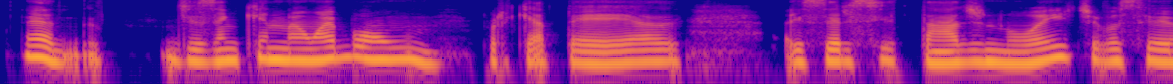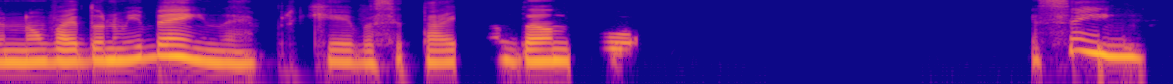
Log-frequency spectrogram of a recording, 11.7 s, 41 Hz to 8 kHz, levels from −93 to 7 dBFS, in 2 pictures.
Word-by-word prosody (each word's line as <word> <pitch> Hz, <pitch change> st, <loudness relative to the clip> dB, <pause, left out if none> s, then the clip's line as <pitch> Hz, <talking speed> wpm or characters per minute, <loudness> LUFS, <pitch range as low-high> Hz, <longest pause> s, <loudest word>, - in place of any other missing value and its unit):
É 225 Hz, -2 st, +5 dB, 0.6 s
dizem 180 Hz, -2 st, -1 dB
que 205 Hz, -, -4 dB
não 190 Hz, -1 st, +4 dB
é 200 Hz, -, +3 dB
bom 200 Hz, -5 st, +1 dB, 0.3 s
porque 175 Hz, -1 st, -7 dB
até 165 Hz, +2 st, -2 dB, 0.5 s
exercitar 170 Hz, -1 st, -2 dB
de 170 Hz, +1 st, -2 dB
noite 175 Hz, +7 st, 0 dB
você 180 Hz, -1 st, -2 dB
não 170 Hz, +1 st, +2 dB
vai 175 Hz, 0 st, +3 dB
dormir 190 Hz, +3 st, +2 dB
bem, 225 Hz, -4 st, +6 dB
né, 160 Hz, -2 st, -1 dB
porque 170 Hz, -1 st, -7 dB
você 160 Hz, -1 st, -7 dB
está 165 Hz, -, -4 dB
aí 170 Hz, -, 0 dB, 0.2 s
mandando 180 Hz, 0 st, +3 dB, 2.3 s
Sim. 260 Hz, -10 st, +4 dB
180 Hz, 120 wpm, -24 LUFS, 170-195 Hz, 2.3 s, bem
